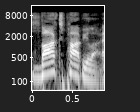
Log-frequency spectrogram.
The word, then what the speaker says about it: Vox Populi: Vox Populi? – Yes. Four syllables. That's all. Only used four syllables. – Vox Populi.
